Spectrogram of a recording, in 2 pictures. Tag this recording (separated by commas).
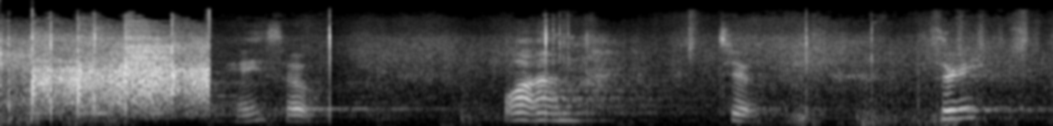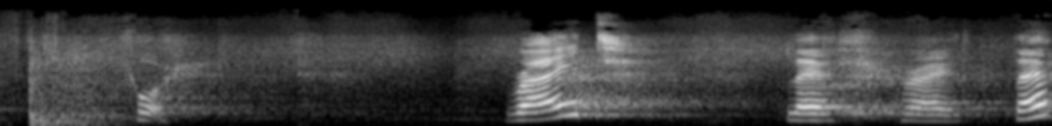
playing squash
